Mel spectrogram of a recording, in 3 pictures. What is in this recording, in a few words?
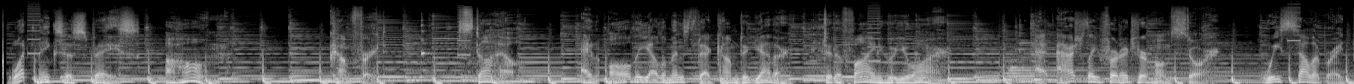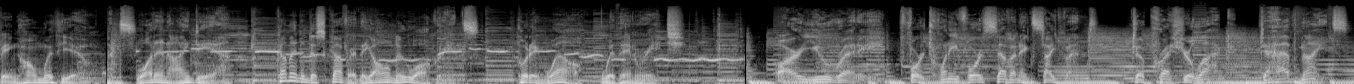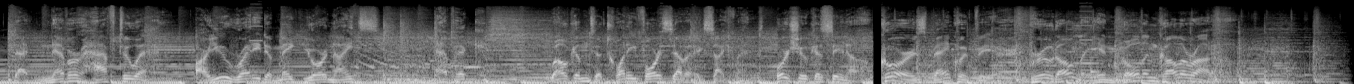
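Commercial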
